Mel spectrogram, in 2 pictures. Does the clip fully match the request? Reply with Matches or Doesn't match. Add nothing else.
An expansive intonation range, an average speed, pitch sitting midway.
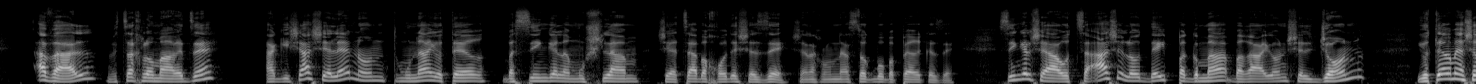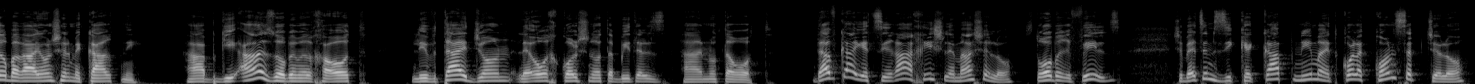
Matches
